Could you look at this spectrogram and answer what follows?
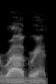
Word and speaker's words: Rio Grande: They have their priorities right over at Rio Grande, which, by the way, that's their president who said Rio Grande, so I'm going off of his pronunciation.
